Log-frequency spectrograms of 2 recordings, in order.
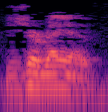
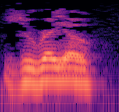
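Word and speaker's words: xurao: And so he had to shave also, which is called X-U-R-A-O. I don't know how you pronounce the X. Is that Z? – What was Zureo? – Huh? – Zureo. – Zureo. Yeah, that's what I thought. Because generally, with an X in something, if it's dealing with mankind or dealing with an affliction or whatever, it's generally a Z that's pronounced with that.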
